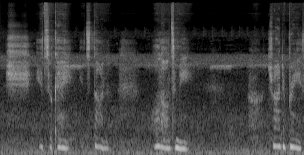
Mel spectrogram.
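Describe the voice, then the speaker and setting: In an intimate ASMR roleplay, a woman plays a vampire girlfriend who is protective and scolding yet tender, speaking in a hushed, worried way that often slips into breathy whispers. Her voice is medium-pitched and lightly acted, with slight background noise.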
